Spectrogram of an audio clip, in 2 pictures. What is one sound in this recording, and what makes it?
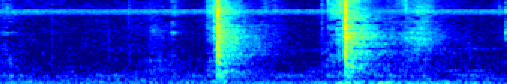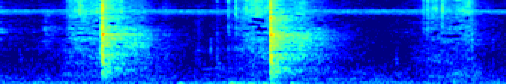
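A knife chops sharply against a cutting board in quick, separate strokes.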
